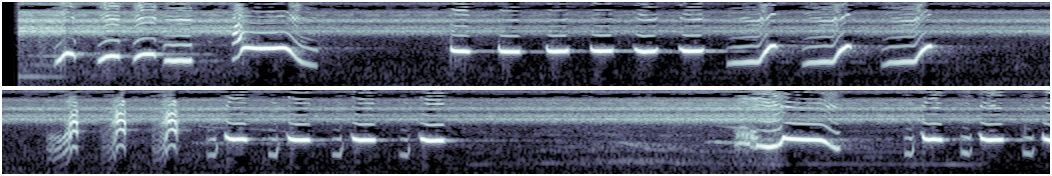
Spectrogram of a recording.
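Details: Laughingthrush singing during song training, a many-voiced song in the 'bắt cô trói cột' style: clear whistled notes, short rising and falling slurs in quick runs of repeated pairs, with a steady high hiss throughout.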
